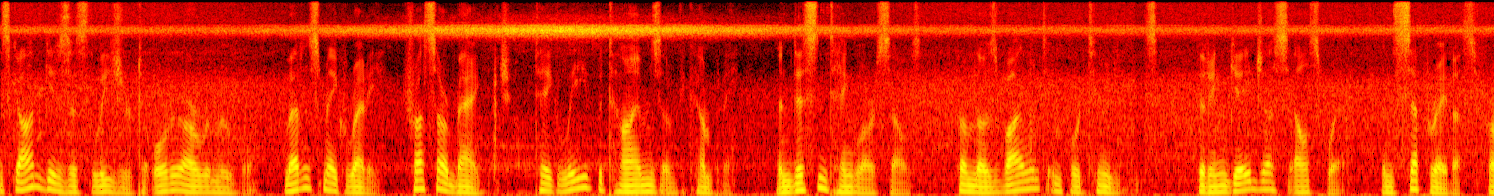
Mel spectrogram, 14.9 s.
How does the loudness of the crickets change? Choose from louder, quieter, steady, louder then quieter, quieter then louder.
louder then quieter.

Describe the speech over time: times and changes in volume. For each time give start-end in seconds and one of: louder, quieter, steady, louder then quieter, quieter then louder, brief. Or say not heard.
0.0-14.9 steady.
